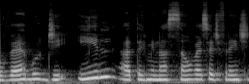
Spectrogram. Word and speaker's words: il: Il, igual. Você fala, mas pronuncia igual que o singular?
